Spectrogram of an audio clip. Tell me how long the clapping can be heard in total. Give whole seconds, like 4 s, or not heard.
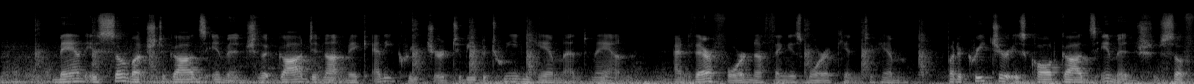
4 s.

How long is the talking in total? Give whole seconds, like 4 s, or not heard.
12 s.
